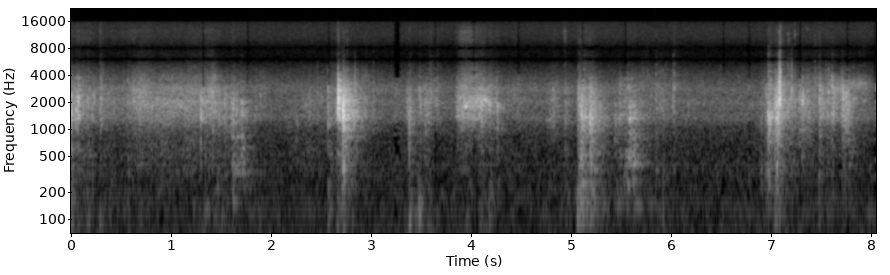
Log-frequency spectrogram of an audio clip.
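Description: A cardboard shipping box being wrestled open as a fabric backpack is pulled out of it: cardboard scraping and rustling, with three sharper knocks spaced a couple of seconds apart.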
